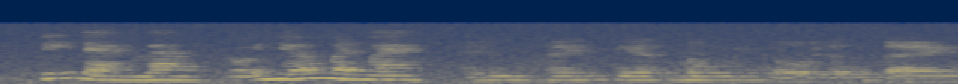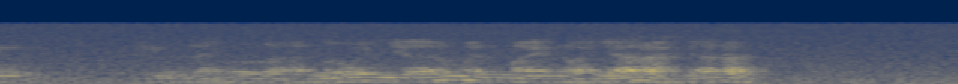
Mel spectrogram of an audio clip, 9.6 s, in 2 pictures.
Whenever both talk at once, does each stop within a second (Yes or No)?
Yes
